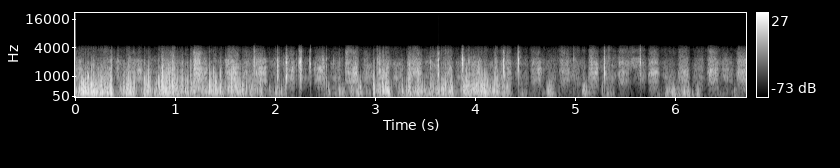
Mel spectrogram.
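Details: Vlasic Tornjak, a Bosnian shepherd dog, panting in quick, uneven breathy pulses, loud and harsh at first, then softer and more broken.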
